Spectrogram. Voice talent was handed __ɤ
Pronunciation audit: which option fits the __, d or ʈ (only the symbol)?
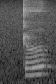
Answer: ʈ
